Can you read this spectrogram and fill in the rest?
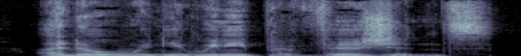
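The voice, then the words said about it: Imitates another person's voice. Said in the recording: “I'm going to try to do the Lance voice.”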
